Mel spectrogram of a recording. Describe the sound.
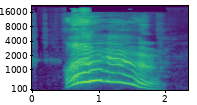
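A voice imitates a sing-song growl: one sustained, tuneful groan lasting about a second and a half, its pitch rising slightly and then sliding down before it stops, fairly loud and alone.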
